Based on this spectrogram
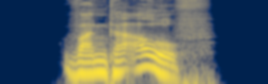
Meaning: first/third-person singular preterite of aufwenden
- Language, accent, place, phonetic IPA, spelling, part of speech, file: German, Germany, Berlin, [ˌvantə ˈaʊ̯f], wandte auf, verb, De-wandte auf.ogg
